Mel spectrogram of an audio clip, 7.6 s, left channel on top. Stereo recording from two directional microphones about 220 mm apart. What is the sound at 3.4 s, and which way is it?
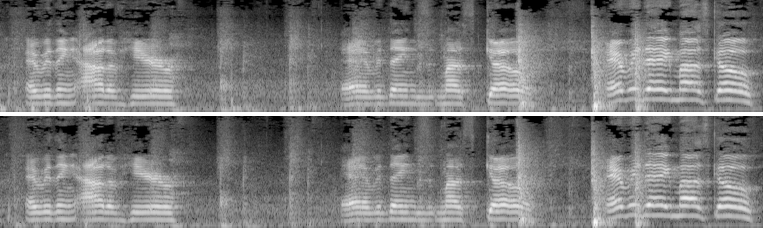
A man's voice, 25° right (ahead or behind).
